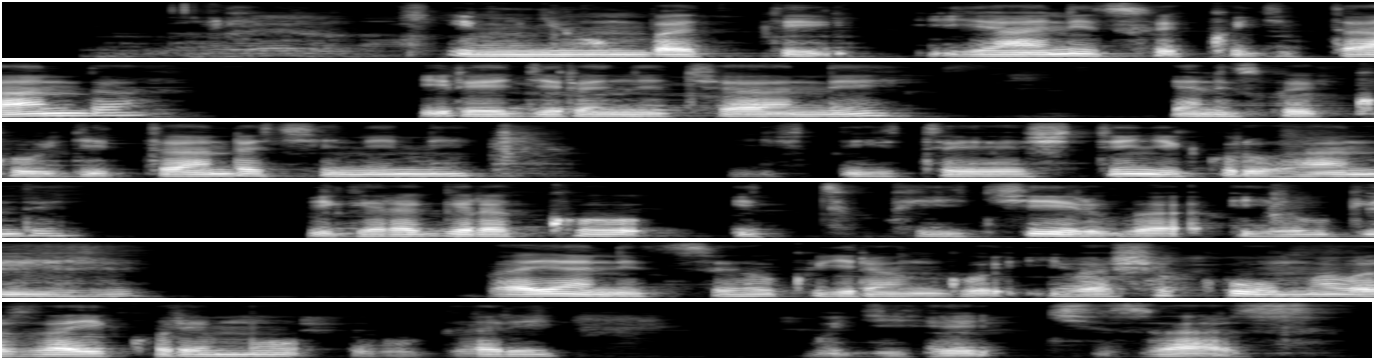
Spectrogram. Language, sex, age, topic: Kinyarwanda, male, 18-24, agriculture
